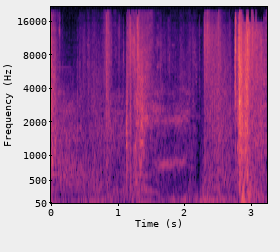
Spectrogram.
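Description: Gunshots in Mount & Blade 2 Bannerlord, a few faint, scattered matchlock-style reports in a battle. The last crack near the end is the loudest.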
